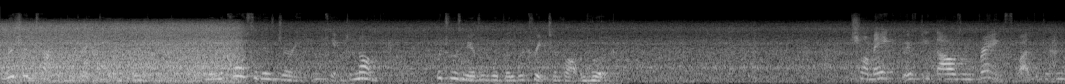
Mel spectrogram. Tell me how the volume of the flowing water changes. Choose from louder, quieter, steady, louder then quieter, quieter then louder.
quieter.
